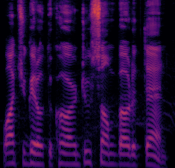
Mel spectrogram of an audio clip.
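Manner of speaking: high, loud put-on taunt; mock challenger. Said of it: "he was like".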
